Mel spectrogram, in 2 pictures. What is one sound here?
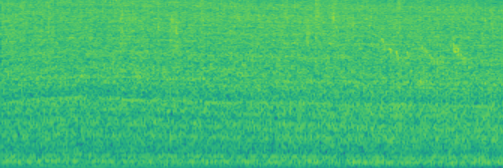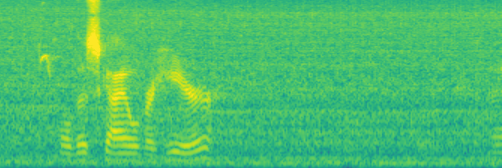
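A pickup truck engine hums steadily as the truck drives slowly.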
